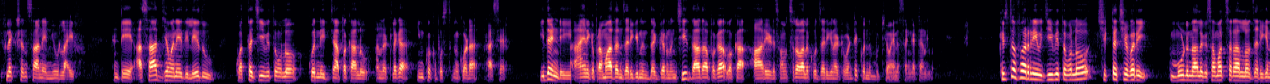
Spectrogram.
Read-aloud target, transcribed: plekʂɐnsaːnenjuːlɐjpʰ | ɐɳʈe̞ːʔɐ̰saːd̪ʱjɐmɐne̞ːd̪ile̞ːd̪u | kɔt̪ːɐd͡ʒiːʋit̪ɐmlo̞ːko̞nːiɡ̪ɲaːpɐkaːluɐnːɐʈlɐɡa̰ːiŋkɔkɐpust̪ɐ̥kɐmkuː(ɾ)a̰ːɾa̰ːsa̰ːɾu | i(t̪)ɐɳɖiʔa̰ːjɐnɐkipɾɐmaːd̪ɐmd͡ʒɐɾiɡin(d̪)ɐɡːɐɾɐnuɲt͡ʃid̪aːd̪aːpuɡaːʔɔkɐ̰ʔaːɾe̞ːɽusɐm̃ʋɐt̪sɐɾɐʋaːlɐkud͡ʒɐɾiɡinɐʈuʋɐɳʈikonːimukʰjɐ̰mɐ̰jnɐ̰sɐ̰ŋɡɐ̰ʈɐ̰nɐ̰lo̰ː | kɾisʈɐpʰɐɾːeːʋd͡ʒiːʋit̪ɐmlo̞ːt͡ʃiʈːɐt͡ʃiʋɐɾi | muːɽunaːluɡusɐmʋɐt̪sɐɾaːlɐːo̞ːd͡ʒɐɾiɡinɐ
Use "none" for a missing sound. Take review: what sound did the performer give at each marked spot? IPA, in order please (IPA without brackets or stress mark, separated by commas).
ɽ, d̪, d̪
